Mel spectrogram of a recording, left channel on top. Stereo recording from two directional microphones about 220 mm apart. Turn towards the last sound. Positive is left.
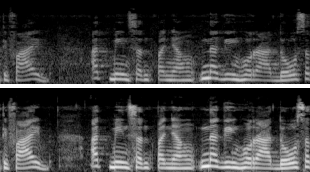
turn(degrees=-40)  # may be behind; listen again after turning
